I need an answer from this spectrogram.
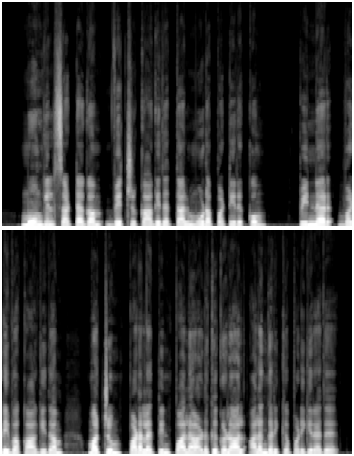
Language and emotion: Tamil, neutral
